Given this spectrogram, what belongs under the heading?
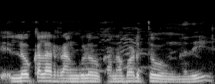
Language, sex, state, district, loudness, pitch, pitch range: Telugu, male, Telangana, Hyderabad, -16 LUFS, 140 Hz, 135-150 Hz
